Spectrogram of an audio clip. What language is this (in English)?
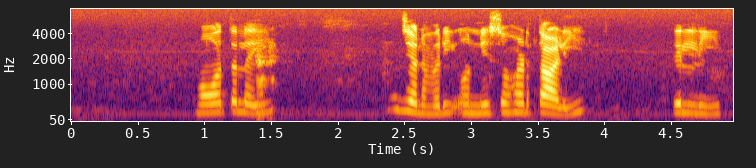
Punjabi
